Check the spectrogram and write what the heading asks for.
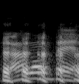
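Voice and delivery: high, loud mock baby demand; pretend baby. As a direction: squeal it like a hammed-up bawling infant. Imagines newborn at yard sale.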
